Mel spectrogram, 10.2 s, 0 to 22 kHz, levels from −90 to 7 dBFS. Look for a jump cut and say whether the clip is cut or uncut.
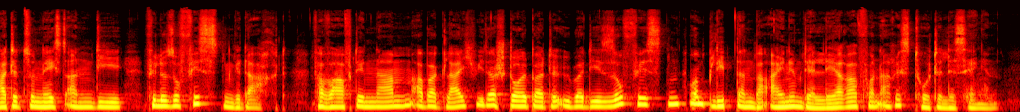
uncut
